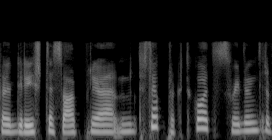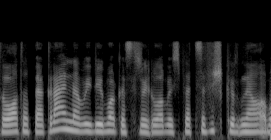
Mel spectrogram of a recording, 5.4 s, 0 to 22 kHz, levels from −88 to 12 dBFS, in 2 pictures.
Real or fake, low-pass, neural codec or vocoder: fake; 7.2 kHz; codec, 16 kHz, 1 kbps, FreqCodec, larger model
